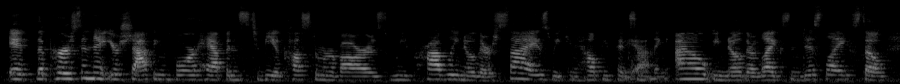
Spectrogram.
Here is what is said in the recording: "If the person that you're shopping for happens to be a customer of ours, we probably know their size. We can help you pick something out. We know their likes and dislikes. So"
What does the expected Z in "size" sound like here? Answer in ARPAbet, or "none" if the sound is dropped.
Z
